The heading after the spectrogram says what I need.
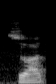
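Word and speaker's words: ضاد: So the sound is Zwad. Zwad. Okay, Zwad. Zwad. Okay, Zwad. So the word in English language would be zoo. Okay, or zebra. Zebra. Okay, which could be used to pronounce the sound of this Zwad.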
